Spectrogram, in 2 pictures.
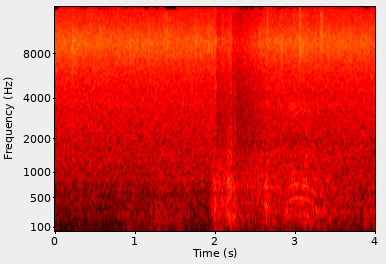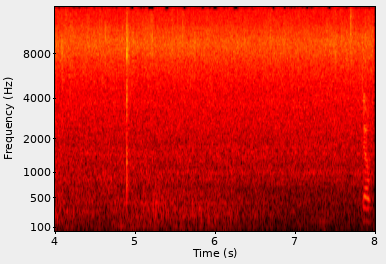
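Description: Light rain falling steadily, with a roll of distant thunder about two seconds in that swells and fades over a second or two.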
